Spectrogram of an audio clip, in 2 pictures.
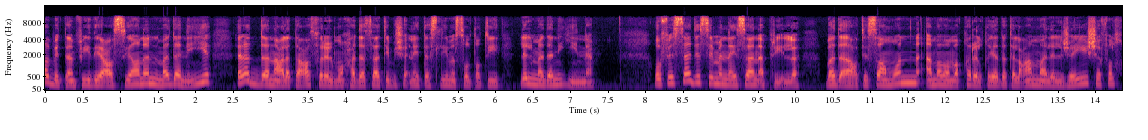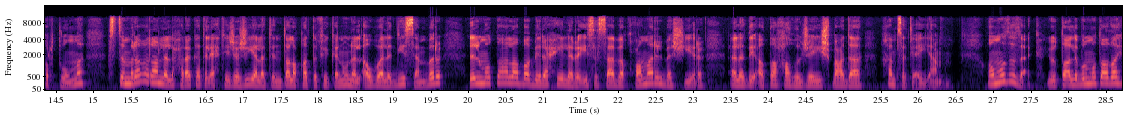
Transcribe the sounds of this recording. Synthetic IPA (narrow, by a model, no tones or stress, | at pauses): bɪt̪anfiːðiʕɑsˤjɑːnmad̪anɪj | ɾˤad̪ːanʕalat̪aʕaθːʊɾalmʊħaːd̪aθaːt̪bɪʃaʔnt̪asliːmɑsˤːʊlt̪ˤɑ | lɪlmad̪anɪjːiːn | wɪfisːaːd̪ɪsmɪnːajsaːnʔabɾḭːl | bad̪aʔaʕt̪ɨsˤɑːmʊnʔamaːmamɑqɑrˤːɪlqɪjaːd̪alʕaːmːalɪlʒejʃfilxʊɾt̪ˤuːmɪst̪ɪmɾˤɑːɾˤɑnlɪlħɑɾˤɑkalɪħt̪ɪʒaːʒɪjːaʔlːat̪int̪ˤɑlɑqɑt̪fikaːnuːnalʔa̰wːald̪iːsambɾ | lɪlmʊt̪ˤɑːlɑbɑbɪɾˤɑħilɪrˤːɑʔiːsasːaːbɪqʕʊmɑɾˤalbaʃḭːɾʔalːaðiːʔɑ̰t̪ˤɑːħaɦʊld͡ʒejʃbaʕd̪a | xamsa̰ʔa̰jːa̰ːm | wamʊðʊða̰ːkjʊt̪ˤɑːlɪbalmʊt̪ɑðˤɑːh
